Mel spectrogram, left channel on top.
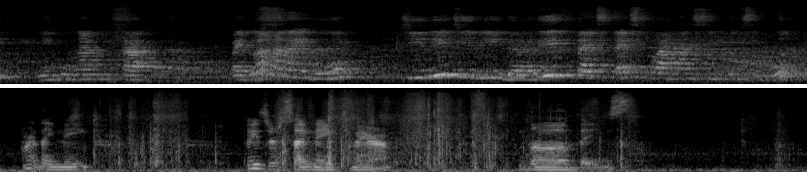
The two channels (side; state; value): both; different; correlation 0.00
